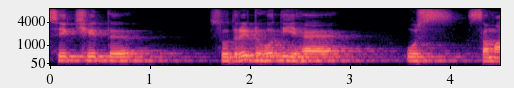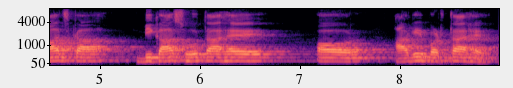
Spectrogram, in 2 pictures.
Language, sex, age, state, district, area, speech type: Hindi, male, 45-60, Bihar, Samastipur, urban, spontaneous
